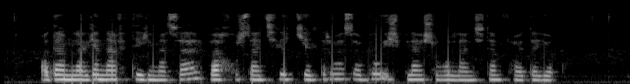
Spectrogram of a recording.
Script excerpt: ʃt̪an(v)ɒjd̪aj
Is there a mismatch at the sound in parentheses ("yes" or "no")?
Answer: yes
